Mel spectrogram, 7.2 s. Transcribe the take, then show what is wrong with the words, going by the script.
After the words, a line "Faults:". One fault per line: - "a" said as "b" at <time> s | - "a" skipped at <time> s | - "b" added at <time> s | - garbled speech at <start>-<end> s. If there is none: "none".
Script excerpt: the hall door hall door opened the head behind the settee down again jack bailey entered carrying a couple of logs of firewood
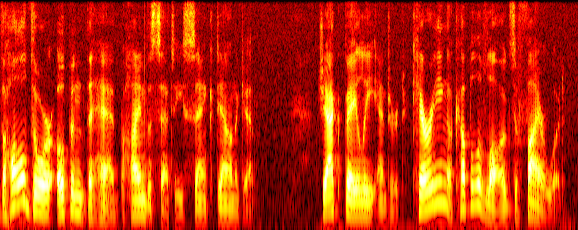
the hall door opened the head behind the settee sank down again jack bailey entered carrying a couple of logs of firewood
Faults:
- "hall door" skipped at 0.7 s
- "sank" added at 2.3 s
